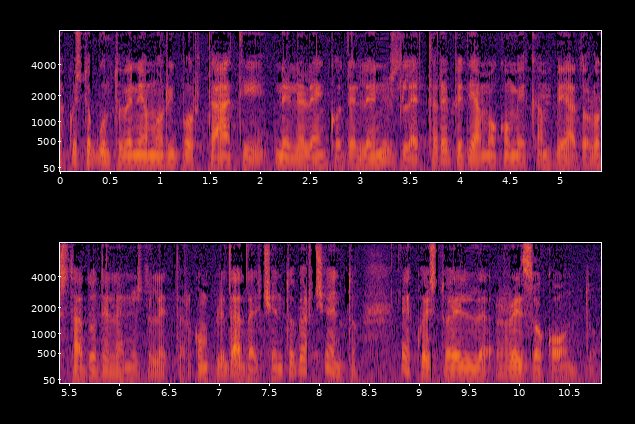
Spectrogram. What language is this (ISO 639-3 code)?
ita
